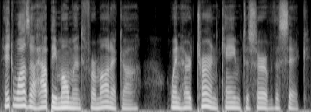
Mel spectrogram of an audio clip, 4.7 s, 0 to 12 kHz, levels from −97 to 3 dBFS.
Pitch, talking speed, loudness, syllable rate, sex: 150 Hz, 195 wpm, -16 LUFS, 4.8 syllables/s, male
